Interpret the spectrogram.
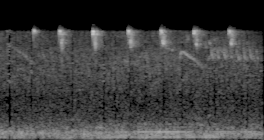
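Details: Sparkling violetear (colibrí chillón) at Santa María del Lago wetland, Bogotá, gives a sharp, high chip repeated about twice a second, steady and monotonous, over faint background hiss.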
